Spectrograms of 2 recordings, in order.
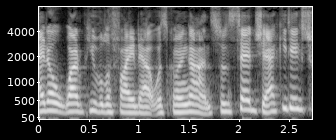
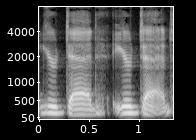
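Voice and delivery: mock-muttered under breath, lower and slower; 5 semitones lower, 3 dB quieter than usual. Recapping a chase scene, the speaker quotes one woman's threat, retelling an under-breath mutter. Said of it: "under her breath".

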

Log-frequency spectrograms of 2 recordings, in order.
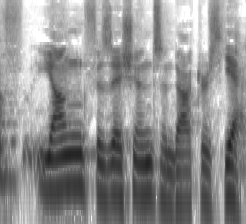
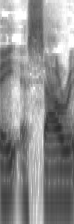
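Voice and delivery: plain

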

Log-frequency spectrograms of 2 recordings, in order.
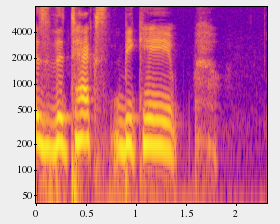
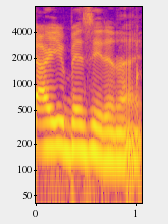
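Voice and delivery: ordinary talk, nothing marked

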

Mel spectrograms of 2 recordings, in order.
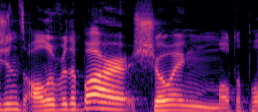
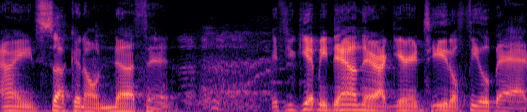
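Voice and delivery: mock tough straight guy voice, put on. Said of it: "It's there to be like".

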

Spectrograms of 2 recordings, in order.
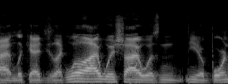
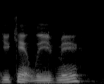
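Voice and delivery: put-on angry voice, quieter; 7 dB quieter than usual. Retelling a scene where she is upset at being left: imitating someone angry. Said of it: "she's all pissed".

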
